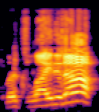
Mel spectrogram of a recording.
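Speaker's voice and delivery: loud, fired-up rally cry; hyped-up cheer. Retold or imitated. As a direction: pump yourself up for the show. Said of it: "I'm like".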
